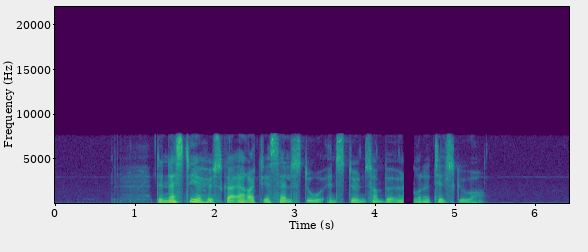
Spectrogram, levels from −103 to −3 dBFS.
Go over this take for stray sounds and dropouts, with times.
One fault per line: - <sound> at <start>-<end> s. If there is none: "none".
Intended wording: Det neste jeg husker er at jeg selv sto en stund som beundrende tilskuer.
- dropout at 4.4-4.5 s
